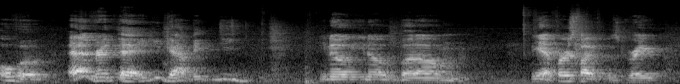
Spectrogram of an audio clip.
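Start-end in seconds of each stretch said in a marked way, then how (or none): 0.0-2.4 high, loud, choked-up voice. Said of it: "you're a little choked up".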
